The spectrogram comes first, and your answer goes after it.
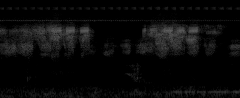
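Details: Chorus of frogs echoing through a Bali jungle, heard as bursts of high, rattling trills that pulse in clusters with brief dips between them, over a faint low hum.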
